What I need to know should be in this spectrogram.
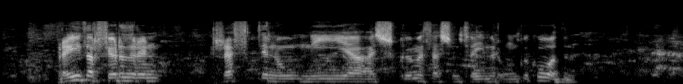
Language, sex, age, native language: Icelandic, male, 18-19, Icelandic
